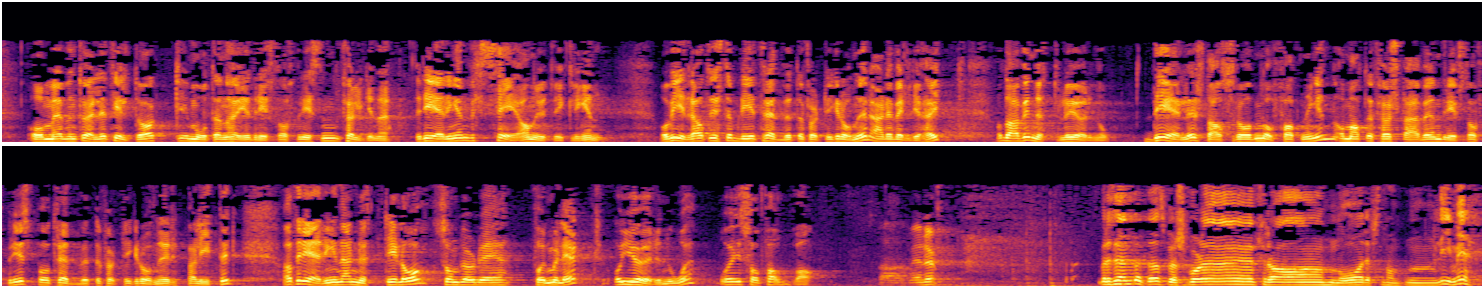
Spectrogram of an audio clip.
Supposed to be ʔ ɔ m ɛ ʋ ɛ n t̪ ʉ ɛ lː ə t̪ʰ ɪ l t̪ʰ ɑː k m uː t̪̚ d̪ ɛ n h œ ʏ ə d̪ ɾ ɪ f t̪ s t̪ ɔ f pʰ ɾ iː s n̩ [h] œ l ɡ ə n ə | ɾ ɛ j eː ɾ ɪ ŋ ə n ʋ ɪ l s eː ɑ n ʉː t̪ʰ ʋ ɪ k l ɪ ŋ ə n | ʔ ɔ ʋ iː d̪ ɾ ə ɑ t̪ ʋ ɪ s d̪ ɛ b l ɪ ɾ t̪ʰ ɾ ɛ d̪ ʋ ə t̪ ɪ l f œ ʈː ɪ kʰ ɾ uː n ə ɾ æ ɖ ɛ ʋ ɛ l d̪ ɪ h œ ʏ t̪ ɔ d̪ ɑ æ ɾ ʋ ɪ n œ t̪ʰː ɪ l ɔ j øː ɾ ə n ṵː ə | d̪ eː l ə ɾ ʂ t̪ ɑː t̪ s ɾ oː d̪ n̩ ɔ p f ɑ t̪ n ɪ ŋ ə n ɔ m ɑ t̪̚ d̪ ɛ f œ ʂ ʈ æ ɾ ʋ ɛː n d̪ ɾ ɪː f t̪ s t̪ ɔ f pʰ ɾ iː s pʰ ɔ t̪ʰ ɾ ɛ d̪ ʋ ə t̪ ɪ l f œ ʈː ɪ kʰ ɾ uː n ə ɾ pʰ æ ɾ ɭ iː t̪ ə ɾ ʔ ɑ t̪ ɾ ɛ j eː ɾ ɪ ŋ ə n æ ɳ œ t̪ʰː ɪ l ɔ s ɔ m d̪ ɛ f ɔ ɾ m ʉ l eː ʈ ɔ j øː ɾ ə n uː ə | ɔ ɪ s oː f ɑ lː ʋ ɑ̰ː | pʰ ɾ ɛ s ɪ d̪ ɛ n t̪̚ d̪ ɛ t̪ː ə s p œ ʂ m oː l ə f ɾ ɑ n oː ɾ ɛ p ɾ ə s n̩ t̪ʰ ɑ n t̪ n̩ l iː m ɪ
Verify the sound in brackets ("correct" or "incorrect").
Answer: incorrect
